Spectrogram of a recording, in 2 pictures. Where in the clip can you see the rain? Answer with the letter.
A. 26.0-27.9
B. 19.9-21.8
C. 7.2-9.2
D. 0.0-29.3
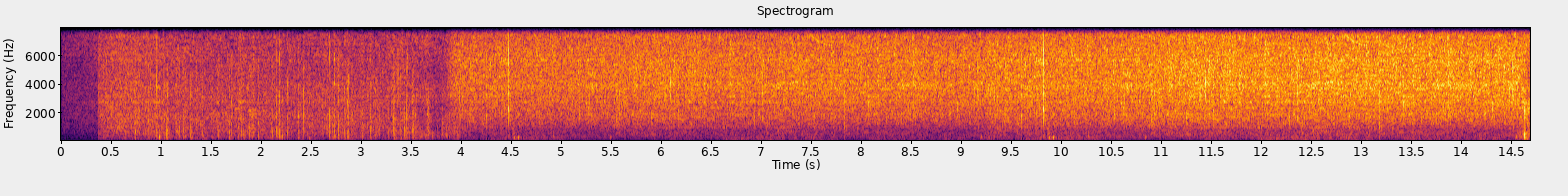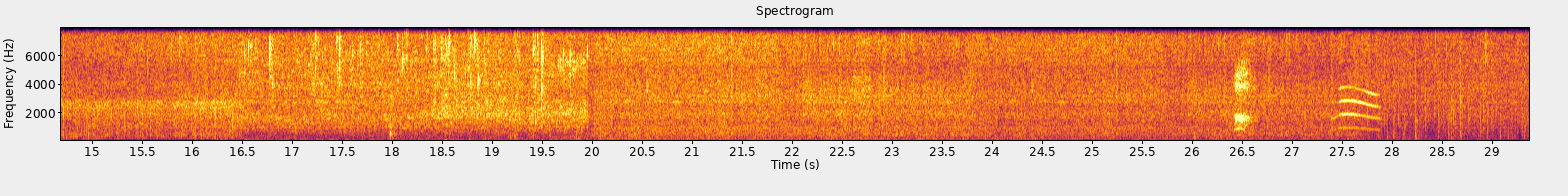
D.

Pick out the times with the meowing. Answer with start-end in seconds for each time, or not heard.
26.0-27.9.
